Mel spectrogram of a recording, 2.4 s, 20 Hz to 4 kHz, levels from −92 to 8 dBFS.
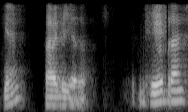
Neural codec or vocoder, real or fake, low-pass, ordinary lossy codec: codec, 16 kHz, 2 kbps, FreqCodec, smaller model; fake; 3.6 kHz; AAC, 16 kbps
